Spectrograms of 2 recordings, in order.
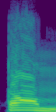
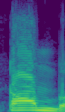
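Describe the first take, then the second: First: TOM ending on a held M, no B; silent B. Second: TOMB with a wrongly audible final B; B sounded. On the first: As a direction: let "tom" end on the M. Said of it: "letter B is silent". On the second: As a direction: pop the B ending "tomb". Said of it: "This is not tomb". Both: Shown as a demonstration.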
